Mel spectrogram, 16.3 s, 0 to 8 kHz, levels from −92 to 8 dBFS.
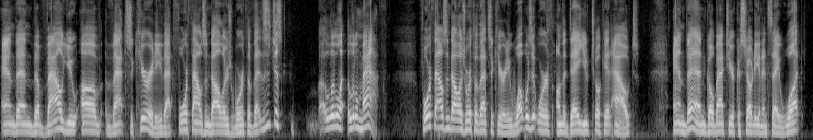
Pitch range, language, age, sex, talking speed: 105-130 Hz, English, 50-69, male, 170 wpm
